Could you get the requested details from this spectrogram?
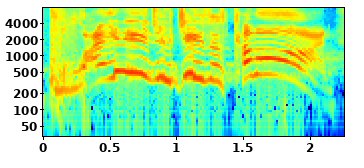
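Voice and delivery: high, very loud desperate plea; desperate Jairus. Acted. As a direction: shout it out, begging for urgent help. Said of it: "the opposite of Jairus".

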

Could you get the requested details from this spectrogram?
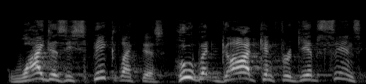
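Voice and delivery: loud, slow accusing question; indignant leaders. Acted. Religious leaders objecting to Jesus, loud and scandalized. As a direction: challenge him, scandalized.

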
